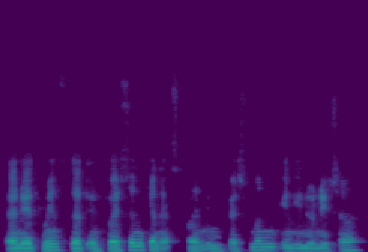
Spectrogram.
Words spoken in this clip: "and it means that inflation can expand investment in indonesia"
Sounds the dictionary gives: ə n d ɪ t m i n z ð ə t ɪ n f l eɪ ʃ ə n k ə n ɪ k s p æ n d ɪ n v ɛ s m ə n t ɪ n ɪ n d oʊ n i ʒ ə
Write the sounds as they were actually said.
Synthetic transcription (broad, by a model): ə n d ɪ t m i n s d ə t ɪ n f l eɪ ʃ ə n k ə n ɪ k s p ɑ n ɪ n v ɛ s m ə n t ɪ n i n d oʊ n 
